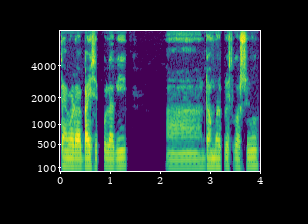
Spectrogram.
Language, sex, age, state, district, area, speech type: Nepali, male, 30-45, West Bengal, Kalimpong, rural, spontaneous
